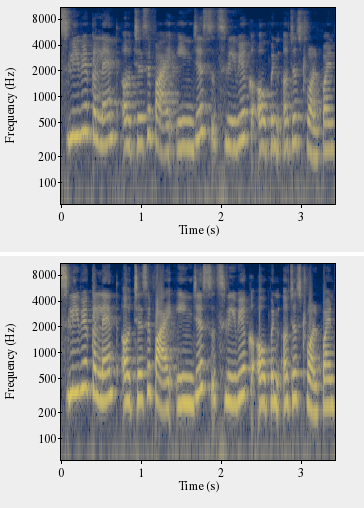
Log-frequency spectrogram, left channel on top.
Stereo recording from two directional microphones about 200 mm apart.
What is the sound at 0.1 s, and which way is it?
A woman's voice, 45° right (ahead or behind).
